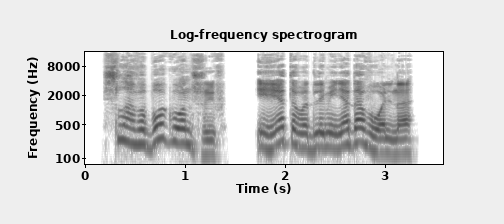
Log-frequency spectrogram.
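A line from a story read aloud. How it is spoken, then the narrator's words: Exclaiming. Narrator (Russian): Тетушка воскликнула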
